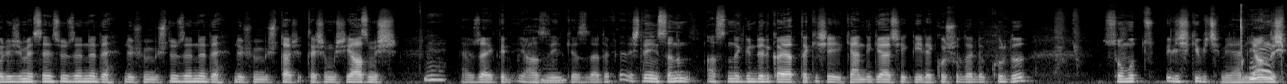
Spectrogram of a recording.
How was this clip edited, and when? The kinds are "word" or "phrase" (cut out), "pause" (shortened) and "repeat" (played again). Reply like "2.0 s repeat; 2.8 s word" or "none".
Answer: 1.7 s repeat; 4.5 s pause; 5.1 s word; 6.4 s phrase; 9.3 s word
